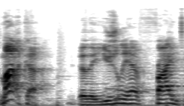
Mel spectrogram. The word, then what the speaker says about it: Monica: right in your name Mona that's not how you say my name at all says Monica also that jok makes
